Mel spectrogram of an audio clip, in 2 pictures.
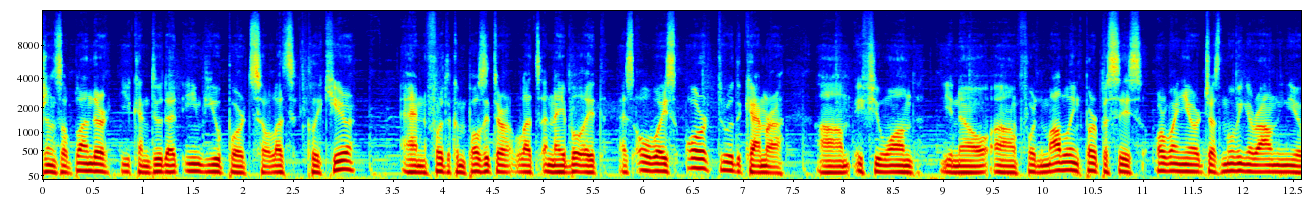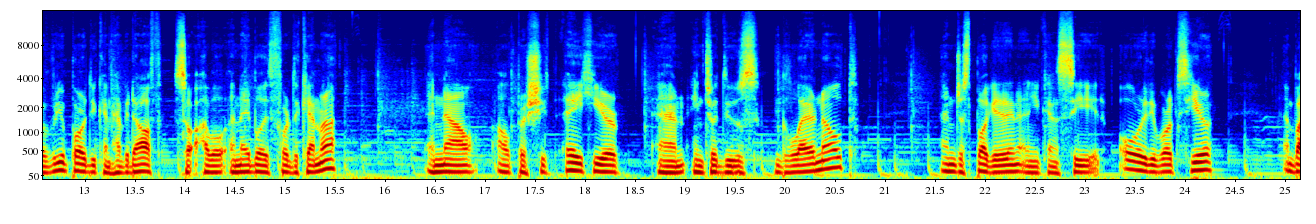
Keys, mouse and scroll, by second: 2.2-15.1 drag, 15.8 click, 16.0 click, 16.7 shift+a, 24.7-25.1 middle drag.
